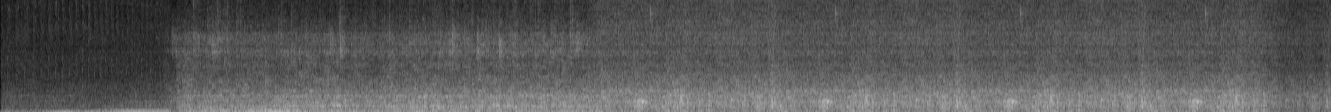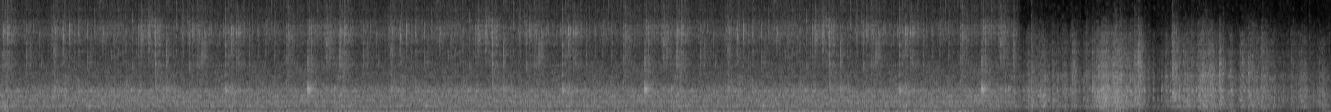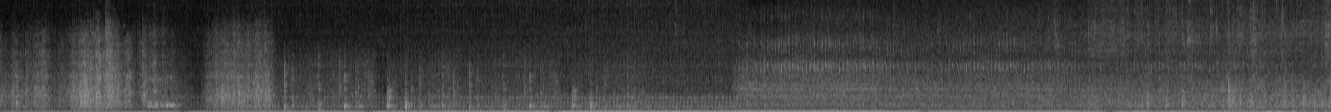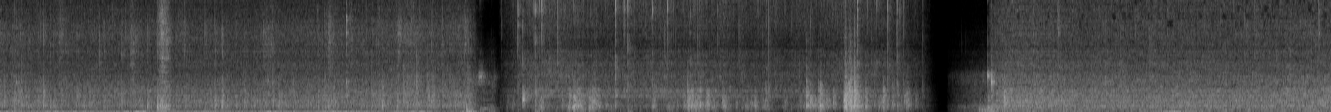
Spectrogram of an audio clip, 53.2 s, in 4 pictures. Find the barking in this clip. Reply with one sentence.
The barking can't be heard in this clip.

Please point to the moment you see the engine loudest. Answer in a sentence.
The volume of the engine peaks at 1 second.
